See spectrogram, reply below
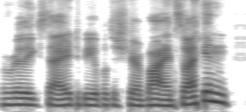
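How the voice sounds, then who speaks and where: A woman's voice: low voice, rapid-fire, darkish tone, no room sound, studio quality. A woman in her late twenties who grew up in Kuwait, speaking as a podcast guest in an earnest, casual way with many fillers. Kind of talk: casual interview talk.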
